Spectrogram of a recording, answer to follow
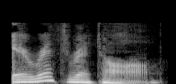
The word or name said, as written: erythritol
